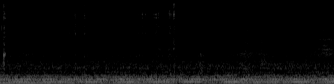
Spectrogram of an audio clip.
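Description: Scissors snipping through bias tape while trimming it narrower, a steady run of close, fairly quiet cutting strokes over a constant low hum, no voices.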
